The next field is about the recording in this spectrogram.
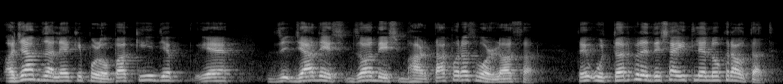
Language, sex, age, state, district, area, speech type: Goan Konkani, male, 30-45, Goa, Tiswadi, rural, spontaneous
